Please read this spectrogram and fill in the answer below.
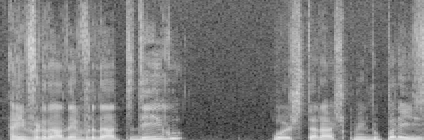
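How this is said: The pause comes before the word 'hoje'. Paradise will be reached on this very day. "a vírgula for colocada antes da palavra hoje"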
